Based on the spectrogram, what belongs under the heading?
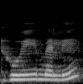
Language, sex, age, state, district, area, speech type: Assamese, female, 18-30, Assam, Nagaon, rural, spontaneous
